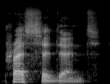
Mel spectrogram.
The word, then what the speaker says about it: precedent: So precedent with the S sound.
